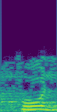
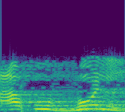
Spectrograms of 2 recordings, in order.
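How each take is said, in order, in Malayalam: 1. ദീർഘ ഊ സ്വരം, വ ശബ്ദമില്ല. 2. ഹ്രസ്വ ഉ, പിന്നാലെ ഇരട്ട വ. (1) "ചില ആളുകൾ അഫൂൻ എന്ന് പറയാറുണ്ട്, അങ്ങനെയല്ല" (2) "വാവിന് സുക്കു ഷദ് വേണം"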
